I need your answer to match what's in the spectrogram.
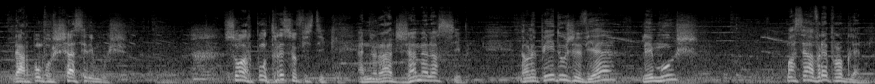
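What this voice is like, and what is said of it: Slight Romanian accent. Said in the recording (French): “il me semblait bien que vous aviez un léger accent. ... De Roumanie”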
